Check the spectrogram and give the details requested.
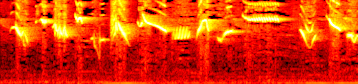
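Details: Energetic blackthroat song for tutoring: densely packed high slurred whistles and chirps with one drawn-out note, delivered without a break.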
